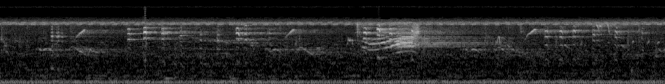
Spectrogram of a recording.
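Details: Courtship song of a male Indian golden oriole directed at a female: scattered short upslurred notes, then a stronger burst of arched harmonic notes near the middle, all set against a constant shrill insect hum.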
